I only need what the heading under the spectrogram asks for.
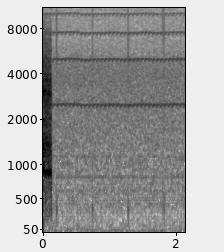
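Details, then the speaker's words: Light aircraft in upper air work near 3,500 feet, slowing toward about 50 knots while pitching up before power is added: brief loud blip, then a faint steady high-pitched tone; stall warning horn. "Okay, so I'm going to start bringing in power. Okay, there's a stall warning."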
